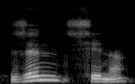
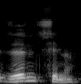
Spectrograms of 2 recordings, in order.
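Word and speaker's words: женщина: জেনসিনা, জেনসিনার অর্থ হবে মহিলা বা ওমেন, উচ্চারণ হবে জেনসিনা। আবারও বলছি জেনসিনা, জেনসিনা।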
